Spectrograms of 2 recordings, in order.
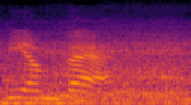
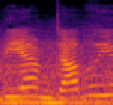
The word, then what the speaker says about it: BMW: This is a German car, and in Germany you would say BMW. But if you're in America and you want to sound American, it's BMW and no other options.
